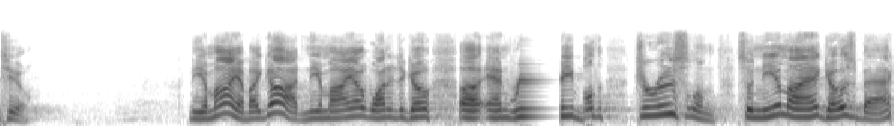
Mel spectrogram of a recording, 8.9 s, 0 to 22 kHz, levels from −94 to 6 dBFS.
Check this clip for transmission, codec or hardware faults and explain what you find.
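Three transmission faults are audible, all in the last few seconds of this speech clip, on a call path whose Opus coding cuts the audio off at about 8 kHz.

Call audio freeze, 5.21 to 5.63 s, right after "to go uh and": the sound stalls, with the last sound drawn out as a fading buzz or hiss for about 0.4 s and ending in a brief silence. This is likely caused by delayed packets emptying the jitter buffer. Unlike a skip, nothing is lost and speech resumes where it stopped.

Skip ahead, 5.83 to 5.87 s, still following "to go uh and": playback jumps forward with almost no gap, dropping roughly a fifth of a second of speech and joining the two sides abruptly. This is the opposite of the freeze. Material vanishes instead of a pause being inserted.

Jitter buffer slow-down, 6.29 to 8.79 s: the buffer rebuilds its reserve by repeating single pitch periods and bits of pauses, adding 215 ms. Speech runs at 92% speed with drawn-out sounds. 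The pitch stays unchanged, which separates this from a tape-style slowdown.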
